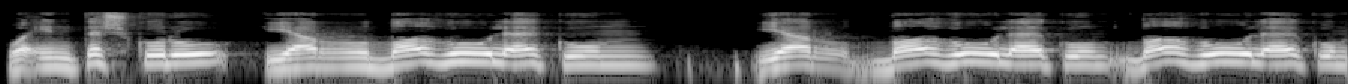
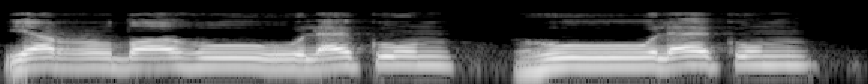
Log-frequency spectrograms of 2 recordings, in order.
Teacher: فإن حفصا رواها من غير إشباع · Shown in: first take · وإن تشكروا يرضه لكم، لو أشبعنا لقلنا يرضه لكم هو لكم.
